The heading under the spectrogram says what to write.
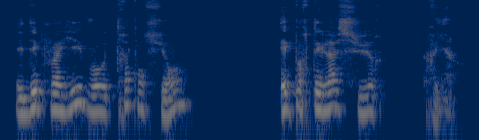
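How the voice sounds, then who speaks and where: Calm in tone and somewhat breathy, a man speaks at a very slow pace with long, frequent pauses. His pitch is fairly high and his intonation fairly even. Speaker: author. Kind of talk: guided meditation. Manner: slow, calm.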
